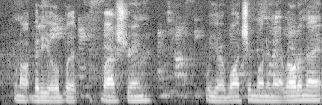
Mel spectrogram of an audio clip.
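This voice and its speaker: Amid noticeable background noise, a man speaks in a flat monotone at a medium pitch and a moderate pace. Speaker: wrestling live stream host. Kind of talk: casual live stream commentary. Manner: casual, halting with fillers.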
